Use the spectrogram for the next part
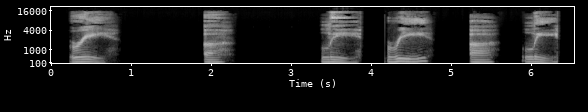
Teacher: Stress re and soften a lly.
